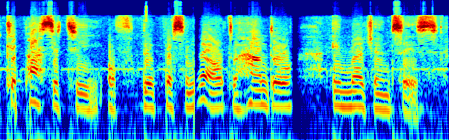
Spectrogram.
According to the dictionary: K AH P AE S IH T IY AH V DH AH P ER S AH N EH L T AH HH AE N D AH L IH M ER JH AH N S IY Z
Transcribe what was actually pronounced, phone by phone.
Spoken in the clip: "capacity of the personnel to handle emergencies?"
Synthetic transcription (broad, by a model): K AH P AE S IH T IY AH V DH AH P ER S AH N EH L T AH HH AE N D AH L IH M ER JH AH N S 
